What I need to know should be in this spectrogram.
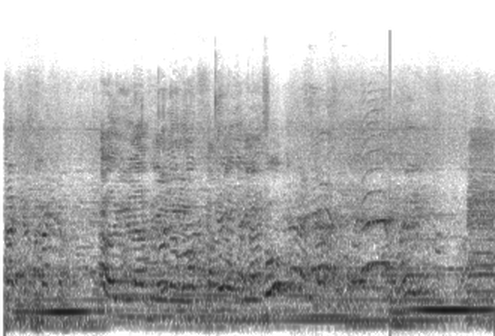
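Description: A live rock band plays loudly.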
